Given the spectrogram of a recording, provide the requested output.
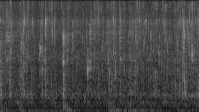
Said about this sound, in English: I'm just going to keep stirring it down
